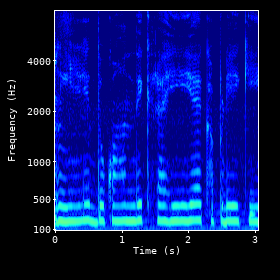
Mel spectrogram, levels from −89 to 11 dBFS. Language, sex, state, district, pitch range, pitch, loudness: Hindi, female, Chhattisgarh, Bilaspur, 200-205 Hz, 205 Hz, -48 LUFS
